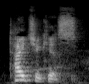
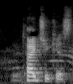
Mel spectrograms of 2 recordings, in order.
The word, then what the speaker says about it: Tychicus: Am I pronouncing that right? Does that sound right? Tychicus? I'm sorry? – Tychicus. – Tychicus, thank you.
